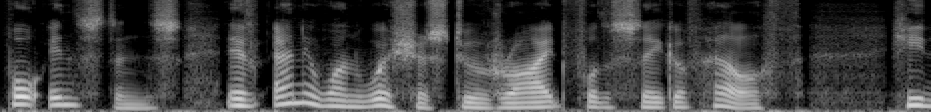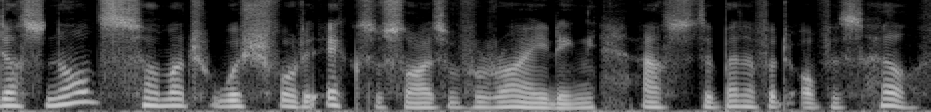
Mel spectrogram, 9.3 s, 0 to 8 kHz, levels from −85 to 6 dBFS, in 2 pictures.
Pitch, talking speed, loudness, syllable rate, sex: 150 Hz, 185 wpm, -19 LUFS, 4.9 syllables/s, male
